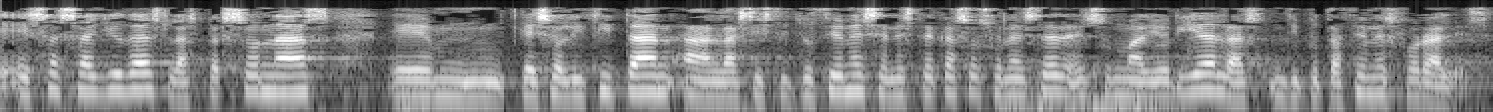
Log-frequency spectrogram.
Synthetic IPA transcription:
esasaʝuð̞azlaspe̞ɾso̞nas | mke̞so̞liθit̪analasinst̪it̪uθjo̞ne̞se̞ne̞st̪e̞kaso̞swe̞le̞nse̞ɾe̞nsumaʝo̞ɾialazd̪iput̪aθjo̞ne̞sfo̞ɾale̞̰s

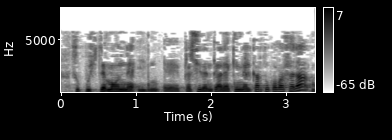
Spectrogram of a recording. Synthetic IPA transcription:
suput͡ʃd̪emo̞n | pɾe̞siðe̞nt̪eaɾe̞kine̞lkaɾt̪uko̞βaseɾa

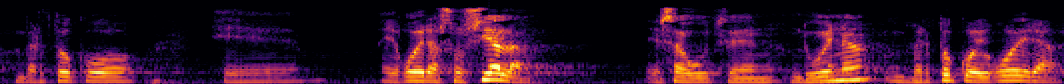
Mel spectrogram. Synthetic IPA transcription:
be̞ɾt̪oko | e̞ɣ̞o̞e̞ɾaso̞siala | e̞saɣ̞ut͡se̞nd̪ue̞nabe̞ɾt̪o̞ko̞e̞ɣ̞o̞e̞ɾa

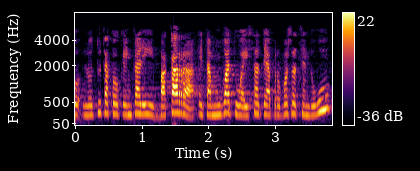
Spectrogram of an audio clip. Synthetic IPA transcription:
lo̞t̪ut̪ako̞ke̞ŋkaɾiβakarae̞t̪amuɣ̞at̪uaisat̪eapɾo̞po̞sat͡se̞nd̪uɣ̞u

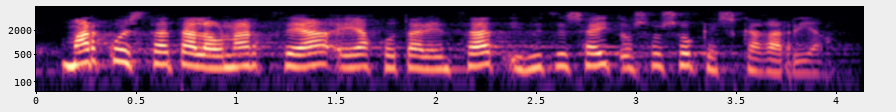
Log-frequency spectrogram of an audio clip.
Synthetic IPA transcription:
maɾko̞e̞st̪at̪alao̞naɾt͡se̞ae̞aʝo̞t̪aɾe̞nt͡sat̪iɾuit͡sesajt̪o̞soso̞ke̞skaɣ̞aria

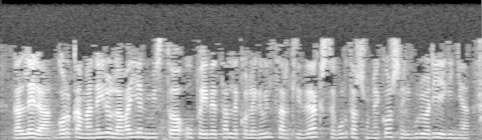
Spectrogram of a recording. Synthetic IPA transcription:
ɡald̪e̞ɾaɣo̞ɾkamane̞jɾo̞laβ̞aje̞mmist̪oaʔupe̞iðe̞t̪ald̪e̞ko̞le̞ɣe̞β̞ilt͡saɾkið̞e̞akse̞ɣ̞uɾt̪asune̞ko̞sajlβuɾueɾie̞ɣiɲa

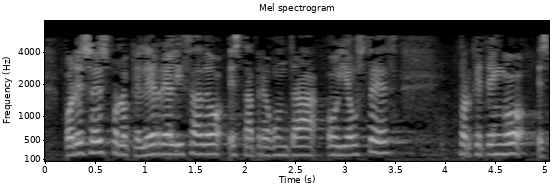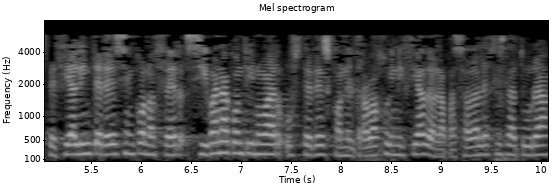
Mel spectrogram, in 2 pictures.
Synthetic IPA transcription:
po̞ɾe̞so̞e̞spo̞ɾlo̞ke̞leere̞aliθað̞o̞ʔe̞st̪apɾe̞ɣ̞unt̪ao̞jaust̪e̞ð | po̞ɾke̞t̪e̞ŋɡo̞e̞spe̞θjalint̪e̞ɾe̞se̞ŋko̞no̞θe̞ɾsiβ̞anako̞nt̪inuaɾṵst̪e̞ðe̞sko̞ne̞lt̪ɾaβ̞axo̞iniθjað̞o̞e̞nlapasað̞ale̞xizlat̪uɾa

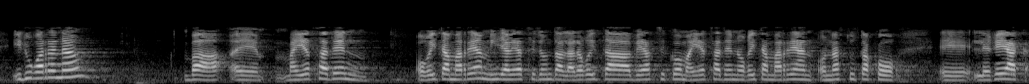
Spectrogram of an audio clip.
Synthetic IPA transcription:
iɾuɣ̞are̞na | ba | majat͡saɾe̞n | o̞ɣ̞e̞jt̪amare̞amːiʎaβ̞e̞at͡siɾend̪alaɾo̞ɣ̞e̞jt̪aβe̞at͡siko̞majat͡saɾe̞no̞ɣ̞e̞jt̪amare̞ano̞̰naɾt̪ut̪ako̞ | le̞ɣ̞e̞ak

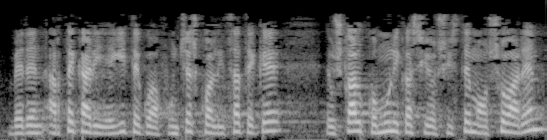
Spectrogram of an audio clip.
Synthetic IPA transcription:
be̞ɾe̞naɾt̪e̞kaɾie̞ɣ̞it̪e̞ko̞afunt͡ʃaskoalit͡sat̪e̞ke̞ː | ewskalko̞munikasio̞sist̪e̞mao̞so̞aɾe̞n

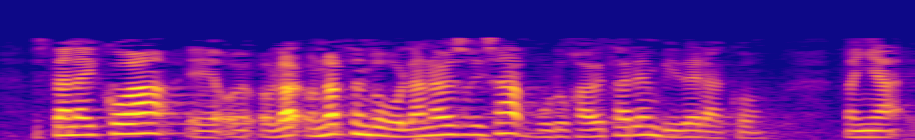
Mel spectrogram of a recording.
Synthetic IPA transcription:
e̞st̪anajko̞a | o̞naɾt͡send̪uɣ̞ulanaβe̞zɣisaβuɾuʝaβ̞e̞t͡saɾe̞mbið̞e̞ɾako̞ | βajɲa

